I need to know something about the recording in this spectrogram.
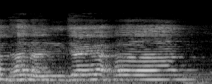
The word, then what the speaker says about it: धनञ्जयः: दूसरे चरण की समाप्ति पे धनंजय, वो जो विसर्ग दिख रहा है य के बाद चरण की समाप्ति पे आ रहा है, तो उसका उच्चारण केवल और केवल ह ही होगा।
